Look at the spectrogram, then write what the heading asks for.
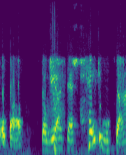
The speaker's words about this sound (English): Your radio on, sir? Are you listening to your phone or the radio? I'm listening to the phone. Yeah, because I hear your radio in the background. It's way back there.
